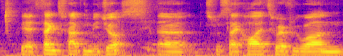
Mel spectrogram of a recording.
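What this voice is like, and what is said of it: English accent with some twang. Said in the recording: “Please excuse my accent. Some people do have trouble understanding me. I am English, not Australian ... maybe there's some sort of twang”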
